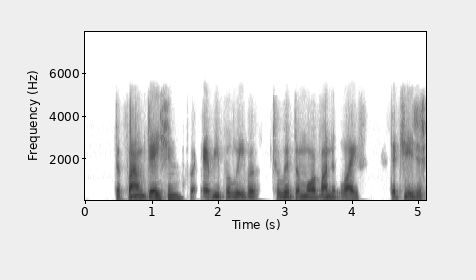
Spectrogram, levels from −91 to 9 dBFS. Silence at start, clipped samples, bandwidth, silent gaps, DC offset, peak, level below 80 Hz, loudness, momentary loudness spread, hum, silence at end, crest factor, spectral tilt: 0.45 s; under 0.1%; 5.4 kHz; none; under 0.1%; 0 dBFS; -44 dBFS; -21 LUFS; 10 LU; none; 0 s; 20 dB; -12 dB/octave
